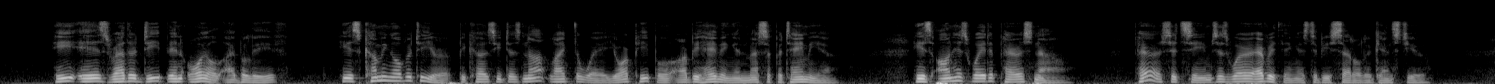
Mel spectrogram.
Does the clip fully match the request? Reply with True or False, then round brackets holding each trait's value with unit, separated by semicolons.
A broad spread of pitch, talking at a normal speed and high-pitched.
False (6.1 semitones; 190 wpm; 120 Hz)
